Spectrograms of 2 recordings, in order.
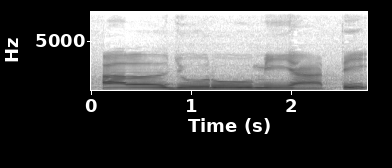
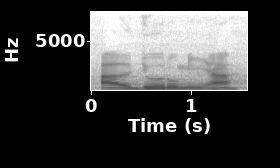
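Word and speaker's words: الآجرومية: itu lafadz Al jurumiati Oleh sebab itu apa membacanya dengan al-jurumiyati dibaca apa al-jurumiyati bidhomiljimi dengan didomakan jinnya atas dobit atau penjelasannya almutib tuqro dibaca apa Al Jurumiyah atau gymnya saja Bill Fathi dengan dibaca fathah kemudian Wafi Badin dan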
